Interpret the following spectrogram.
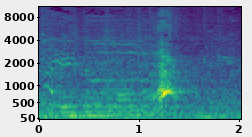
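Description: A single short dog bark a little over a second in, the loudest sound, over background music.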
